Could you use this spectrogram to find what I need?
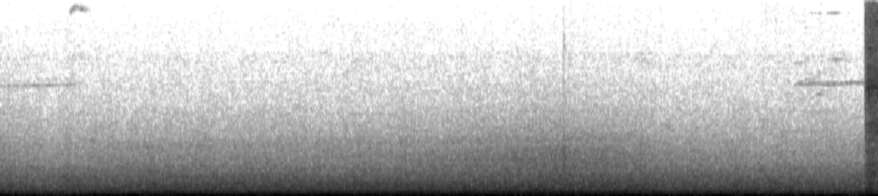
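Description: Tyres roll on the road with a low steady hum.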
